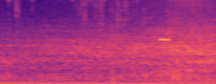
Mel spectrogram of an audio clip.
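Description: Road traffic noise: a vehicle passing, its sound swelling in the second half, with a brief high beep about a second and a half in.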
